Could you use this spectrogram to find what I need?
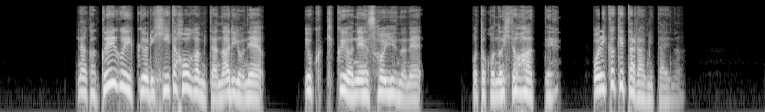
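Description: A young woman speaks brightly and playfully into a close microphone.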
